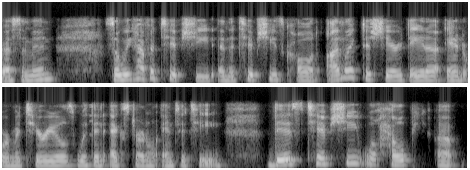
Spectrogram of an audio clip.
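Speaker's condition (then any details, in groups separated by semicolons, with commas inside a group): No condition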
